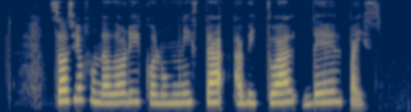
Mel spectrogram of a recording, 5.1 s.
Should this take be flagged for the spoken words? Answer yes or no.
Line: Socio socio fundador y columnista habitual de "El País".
yes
